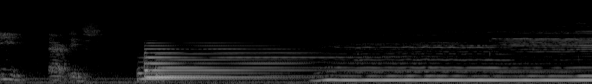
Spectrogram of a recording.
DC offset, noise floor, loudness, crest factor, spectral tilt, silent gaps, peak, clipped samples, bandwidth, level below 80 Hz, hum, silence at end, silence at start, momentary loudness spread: under 0.1%; -55 dBFS; -34 LUFS; 16 dB; -8 dB/octave; none; -20 dBFS; under 0.1%; 8 kHz; -64 dBFS; none; 0 s; 0 s; 17 LU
